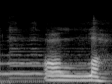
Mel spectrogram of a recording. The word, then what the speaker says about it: Allah: Yaitu harus membaca huruf lam pada lafal Allah itu dengan tebal, yaitu dengan mengangkat semua lidah dan menekankannya ke langit-langit atas sambil menekankan suara yang cukup kuat. Allah, Allah, Allah.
